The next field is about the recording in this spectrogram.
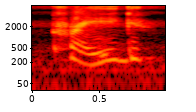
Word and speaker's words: Craig: They're spelled quite differently, and it should be Craig.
